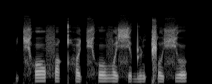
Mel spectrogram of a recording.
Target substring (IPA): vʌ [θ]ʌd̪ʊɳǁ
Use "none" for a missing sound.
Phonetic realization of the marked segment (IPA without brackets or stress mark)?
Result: ɕ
